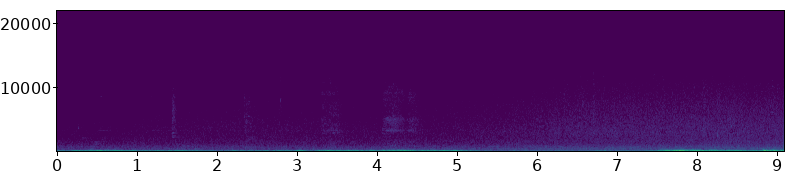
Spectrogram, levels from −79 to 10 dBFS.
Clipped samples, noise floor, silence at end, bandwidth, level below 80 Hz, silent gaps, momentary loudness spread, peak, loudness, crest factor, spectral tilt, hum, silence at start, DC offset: under 0.1%; -55 dBFS; 0 s; 5.8 kHz; -32 dBFS; none; 23 LU; -12 dBFS; -38 LUFS; 20 dB; -7 dB/octave; none; 0 s; under 0.1%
